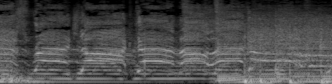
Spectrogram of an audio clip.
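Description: A loud, dense rock passage in the build-up to the chorus, where a male singer's harsh screamed backing vocals are synced under a sustained sung lead melody full of rage, both voices driving together over heavy instruments for a few seconds.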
